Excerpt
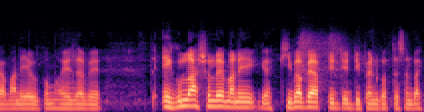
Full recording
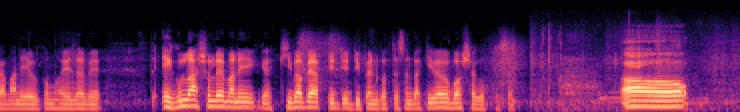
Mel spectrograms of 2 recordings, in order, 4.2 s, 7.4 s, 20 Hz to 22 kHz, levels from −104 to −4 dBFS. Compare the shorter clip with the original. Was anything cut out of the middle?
no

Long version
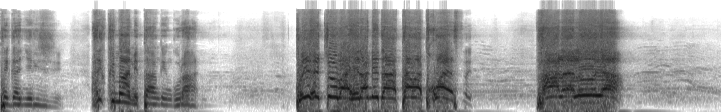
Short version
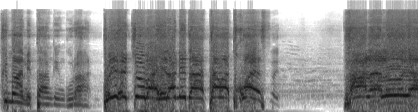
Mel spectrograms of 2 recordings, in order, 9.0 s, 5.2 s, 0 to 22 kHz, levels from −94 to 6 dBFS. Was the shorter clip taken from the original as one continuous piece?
no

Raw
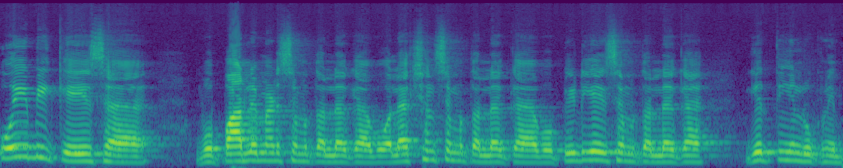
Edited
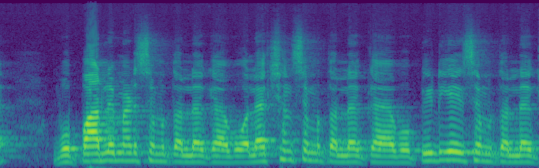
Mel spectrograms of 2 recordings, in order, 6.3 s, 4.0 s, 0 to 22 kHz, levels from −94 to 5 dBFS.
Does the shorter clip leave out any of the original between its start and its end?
no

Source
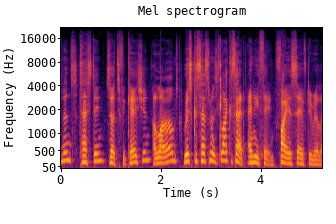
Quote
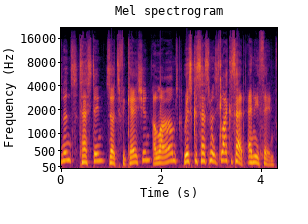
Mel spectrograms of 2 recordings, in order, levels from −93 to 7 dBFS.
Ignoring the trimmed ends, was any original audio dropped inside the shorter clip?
no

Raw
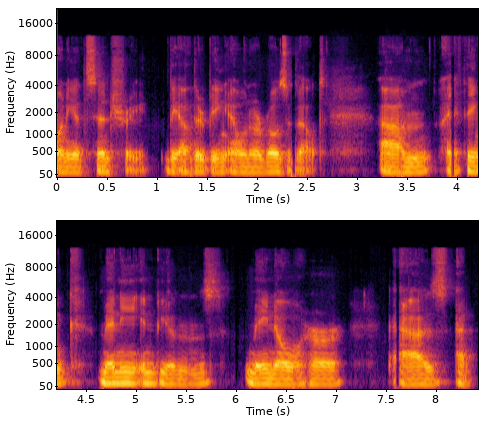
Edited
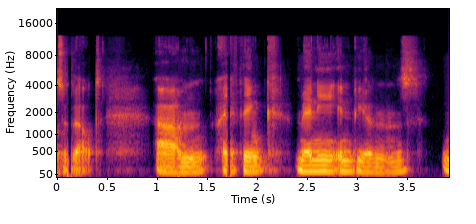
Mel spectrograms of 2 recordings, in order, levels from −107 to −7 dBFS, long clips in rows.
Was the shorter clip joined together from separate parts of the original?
no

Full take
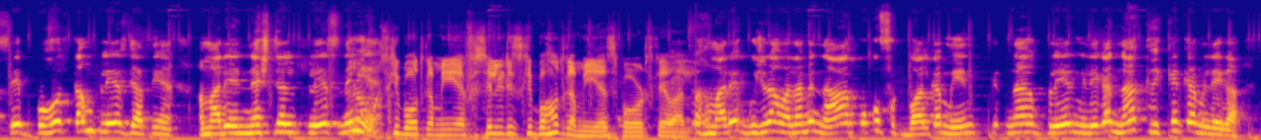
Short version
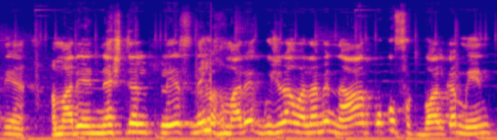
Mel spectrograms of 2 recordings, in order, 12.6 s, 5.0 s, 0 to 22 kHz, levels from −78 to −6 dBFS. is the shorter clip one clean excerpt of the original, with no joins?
no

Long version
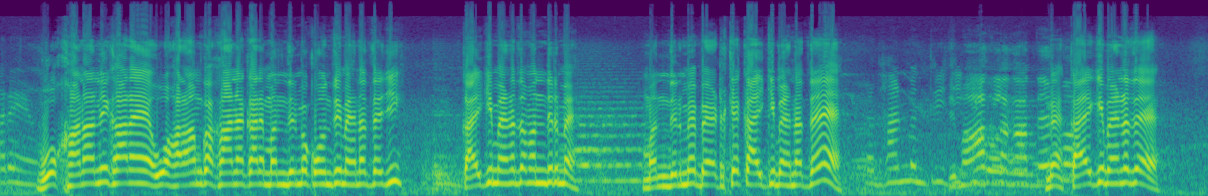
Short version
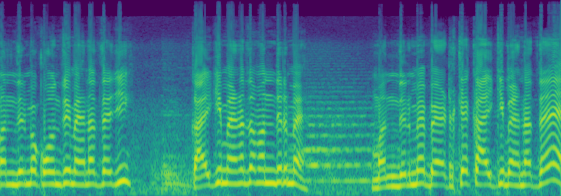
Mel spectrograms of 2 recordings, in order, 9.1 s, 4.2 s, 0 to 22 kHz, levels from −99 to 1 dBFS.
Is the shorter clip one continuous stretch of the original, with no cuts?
yes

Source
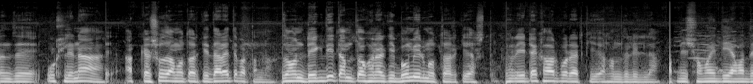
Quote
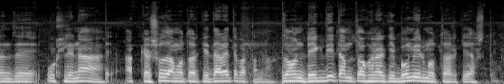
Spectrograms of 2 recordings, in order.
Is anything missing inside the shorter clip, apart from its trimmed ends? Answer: no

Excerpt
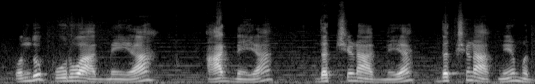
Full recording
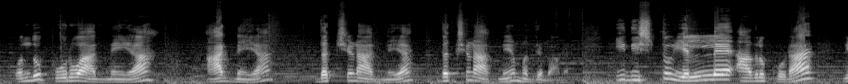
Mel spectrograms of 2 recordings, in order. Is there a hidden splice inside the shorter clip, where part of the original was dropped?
no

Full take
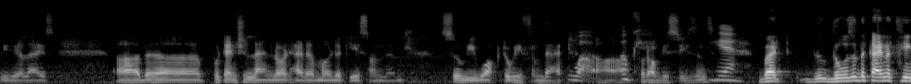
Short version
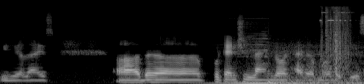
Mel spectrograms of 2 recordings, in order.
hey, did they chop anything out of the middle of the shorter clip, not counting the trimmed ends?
no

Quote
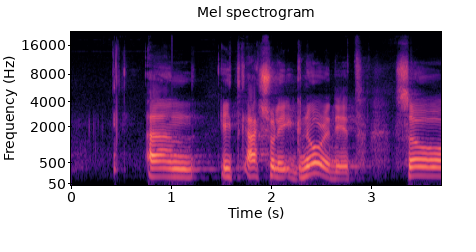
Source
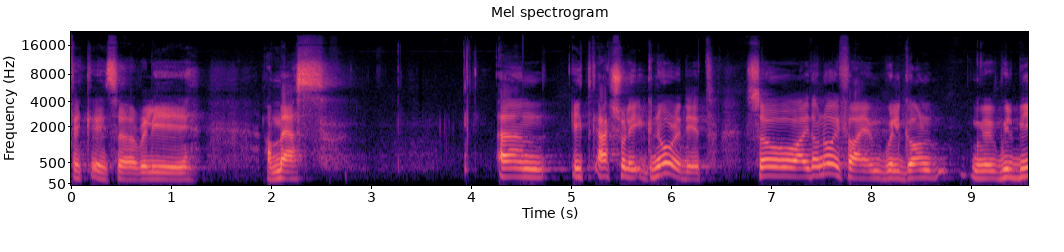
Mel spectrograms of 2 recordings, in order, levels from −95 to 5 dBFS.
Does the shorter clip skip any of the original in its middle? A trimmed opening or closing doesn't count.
no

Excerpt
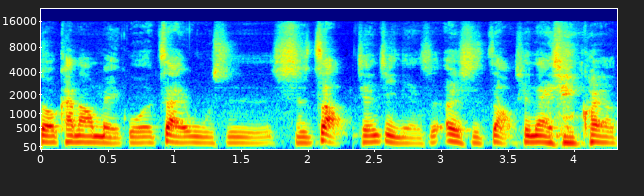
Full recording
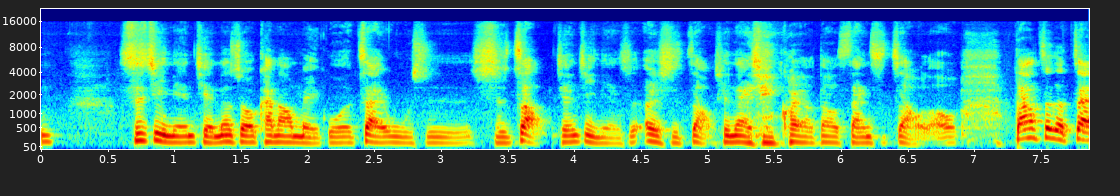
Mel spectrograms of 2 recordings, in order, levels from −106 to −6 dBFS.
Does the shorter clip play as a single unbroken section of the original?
yes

